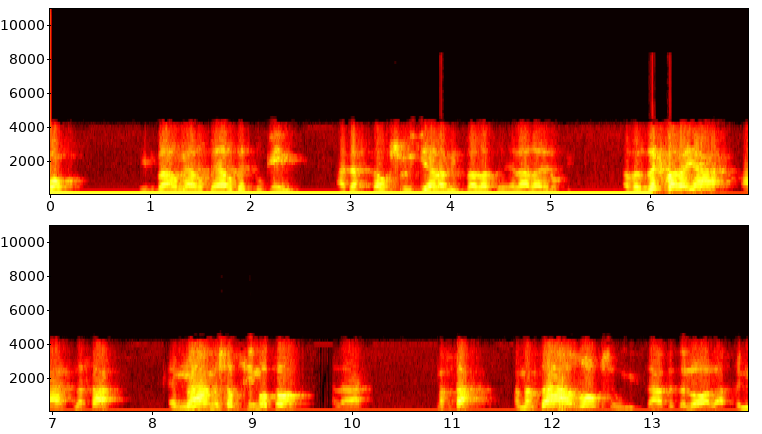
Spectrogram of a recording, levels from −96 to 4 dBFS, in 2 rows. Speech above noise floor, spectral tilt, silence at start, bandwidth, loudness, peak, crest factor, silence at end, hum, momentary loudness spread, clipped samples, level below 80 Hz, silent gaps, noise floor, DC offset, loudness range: 49 dB; -7.5 dB/octave; 0 s; 4.5 kHz; -19 LUFS; 0 dBFS; 16 dB; 0 s; none; 18 LU; under 0.1%; -50 dBFS; none; -63 dBFS; under 0.1%; 4 LU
